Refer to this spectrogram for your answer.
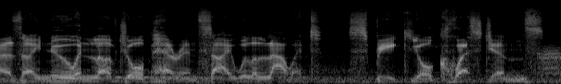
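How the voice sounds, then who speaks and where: Using a put-on character voice, a man speaks at a fairly slow pace over clear background noise. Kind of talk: epic fantasy villain. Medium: video game. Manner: imperious, commanding.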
